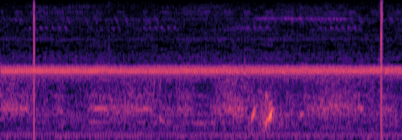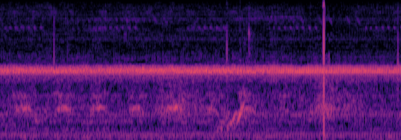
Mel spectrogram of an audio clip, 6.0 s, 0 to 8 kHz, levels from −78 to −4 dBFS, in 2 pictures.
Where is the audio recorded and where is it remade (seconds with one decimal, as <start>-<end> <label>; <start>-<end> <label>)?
0.0-1.4 recorded; 1.4-5.0 remade; 5.0-6.0 recorded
